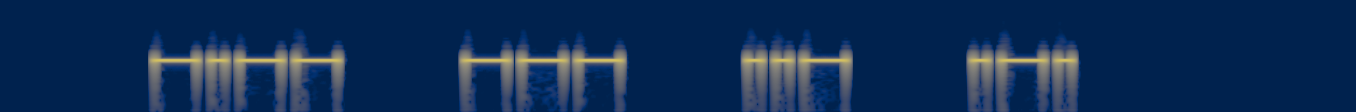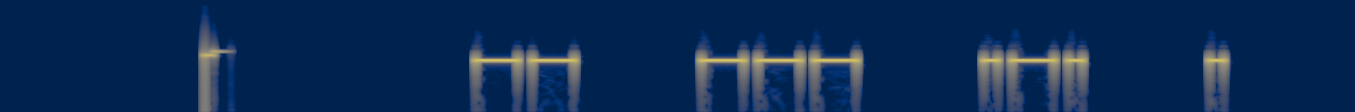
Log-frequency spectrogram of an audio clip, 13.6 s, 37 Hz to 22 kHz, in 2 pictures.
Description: Morse code, heard as a keyed tone, about 17 wpm, spaced as for 10 wpm, 700 Hz. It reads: YOUR MORE
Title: 3x Character Spacing - Top 200 Words - 17wpm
